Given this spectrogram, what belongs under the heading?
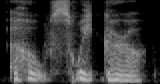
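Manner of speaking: slow, breathy whisper near tears; tearful whisper. Acted. Miss Patty moved to tears by Mallory, whispering. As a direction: let it catch in the throat.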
